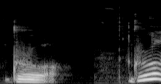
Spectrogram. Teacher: the uel making the long u sound followed by a dark L just like in the words pool and cool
